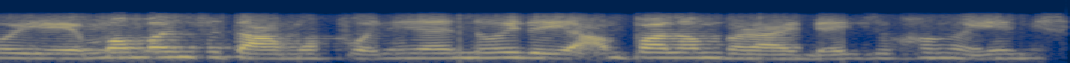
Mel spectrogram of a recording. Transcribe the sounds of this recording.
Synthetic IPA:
ojemɐmɐnsutamɐpʰot̚ninɐnojdɐja̰mpalɐmbɐɾajdajsuɦaŋain

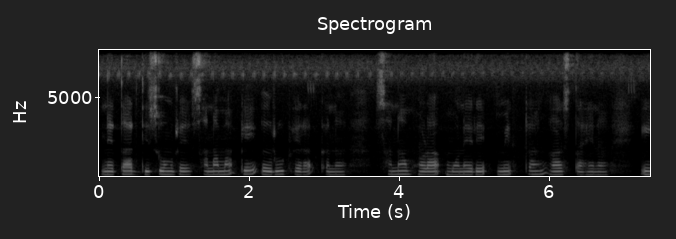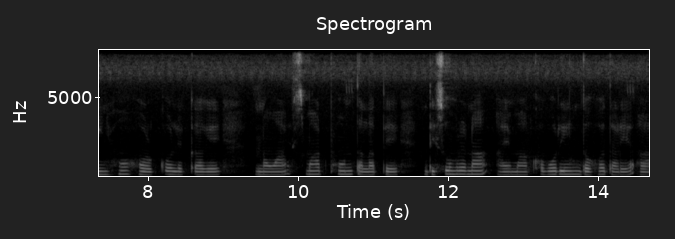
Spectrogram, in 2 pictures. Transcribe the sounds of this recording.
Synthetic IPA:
nɛt̪aɾd̪isumɾɛsanamaʔɡɛʔəɾupʰɛɽaʔkana | sanamhɔɽaʔmɔnɛɾɛmit̪̚ˀʈaŋast̪aɦɛna | iɲhɔ̃hɔɽkɔlɛkaɡɛ | nɔwajsmaɾʈ̚pʰunt̪alat̪ɛ | d̪isumɾɛnaʔajmakʰɔbɔɾiɲd̪ɔhɔd̪aɽɛjaʔa

